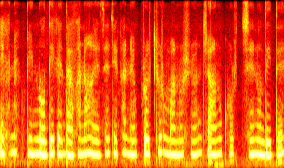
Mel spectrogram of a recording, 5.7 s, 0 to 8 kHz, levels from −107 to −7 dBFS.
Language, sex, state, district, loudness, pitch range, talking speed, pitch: Bengali, female, West Bengal, Malda, -15 LUFS, 245-265 Hz, 115 wpm, 255 Hz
